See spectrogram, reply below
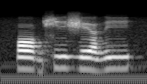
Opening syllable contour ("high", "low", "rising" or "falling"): falling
